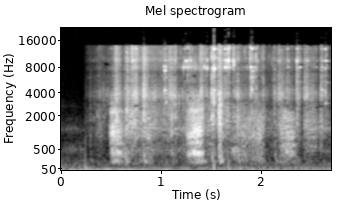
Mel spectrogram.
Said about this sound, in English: Get over here, hey! Get, come, get over there, bad dog. Hey, bad dog, come here.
